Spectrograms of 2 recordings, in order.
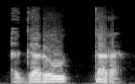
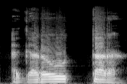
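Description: No difference in how they are said.

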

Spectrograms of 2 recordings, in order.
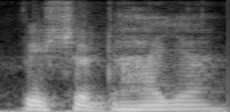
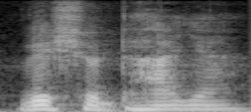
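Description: Both takes have the same delivery.

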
